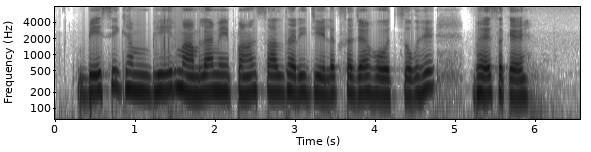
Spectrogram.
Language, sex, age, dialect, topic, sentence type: Maithili, female, 18-24, Eastern / Thethi, banking, statement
